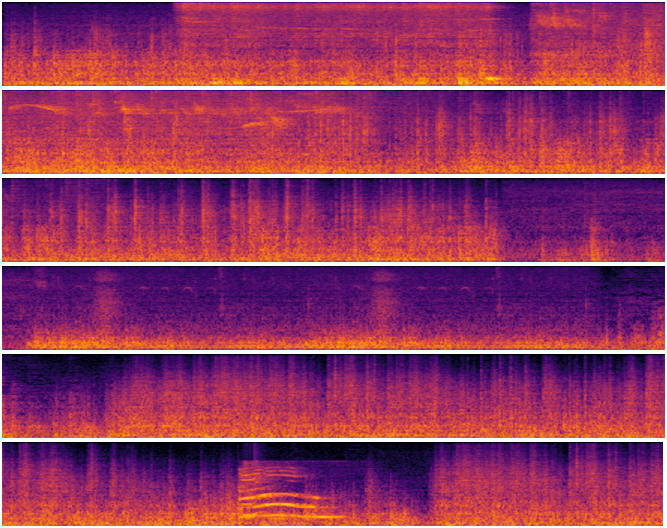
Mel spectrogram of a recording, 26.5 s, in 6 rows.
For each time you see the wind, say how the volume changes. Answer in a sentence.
The wind can be heard from 0.0 to 26.4 s, at a steady volume.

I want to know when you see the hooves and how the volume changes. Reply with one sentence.
The hooves can be heard from 1.1 to 9.6 s, getting quieter.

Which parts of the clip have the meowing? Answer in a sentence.
You can hear the meowing from 23.6 to 24.4 s.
